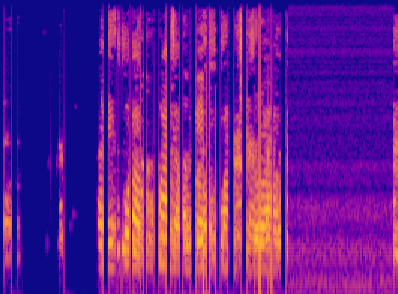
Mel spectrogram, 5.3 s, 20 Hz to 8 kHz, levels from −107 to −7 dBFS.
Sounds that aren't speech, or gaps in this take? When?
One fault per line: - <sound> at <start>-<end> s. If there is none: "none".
none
